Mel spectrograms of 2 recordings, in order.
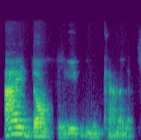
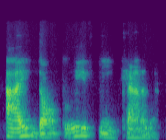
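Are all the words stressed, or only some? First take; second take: all words; all words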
